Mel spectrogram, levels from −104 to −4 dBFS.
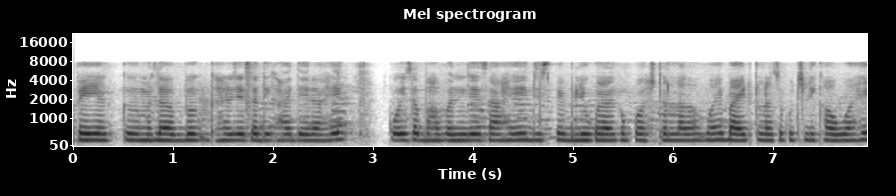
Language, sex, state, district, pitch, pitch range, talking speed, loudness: Hindi, female, Bihar, East Champaran, 220 Hz, 215-225 Hz, 220 wpm, -29 LUFS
